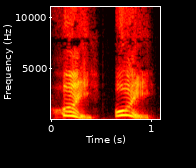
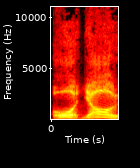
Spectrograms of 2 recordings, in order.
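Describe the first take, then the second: First: It is said in a soft, gentle voice. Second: It is said in a gruff hooligan voice.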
